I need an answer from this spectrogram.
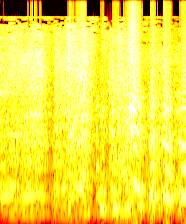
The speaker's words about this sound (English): There's like a ridiculous motorcycle outside.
